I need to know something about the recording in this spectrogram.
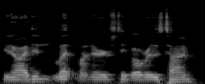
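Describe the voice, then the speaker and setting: A man's voice: on the low side, completely flat delivery, fast talker. Laid-back man telling a story. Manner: laid-back, laughing, swears freely. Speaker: jiu-jitsu competitor, guest. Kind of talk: casual storytelling.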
